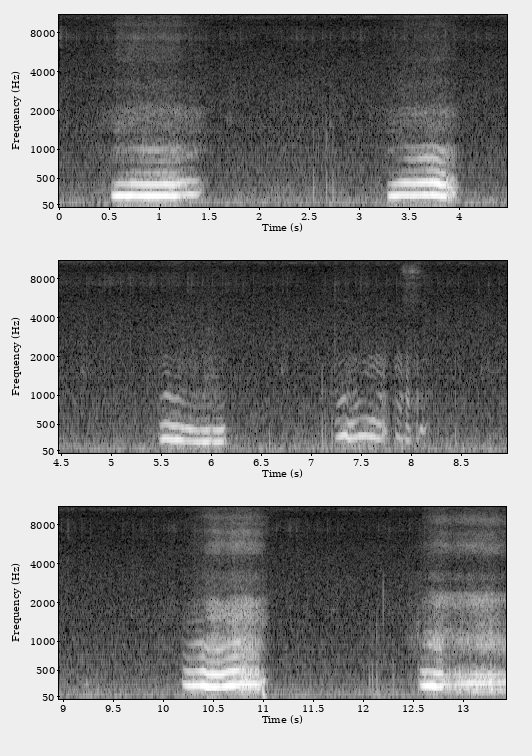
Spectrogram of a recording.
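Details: Cat snoring: soft, humming snores, about six in a row with quiet pauses between; ordinary sleep snoring.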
